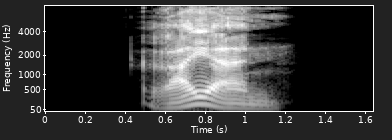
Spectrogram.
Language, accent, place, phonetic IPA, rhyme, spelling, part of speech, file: German, Germany, Berlin, [ˈʁaɪ̯ɐn], -aɪ̯ɐn, Reihern, noun, De-Reihern.ogg
- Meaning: dative plural of Reiher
